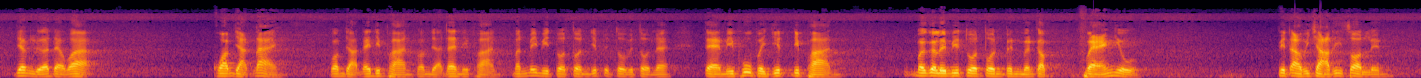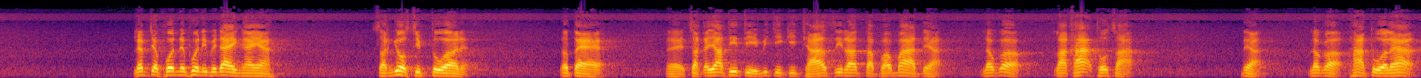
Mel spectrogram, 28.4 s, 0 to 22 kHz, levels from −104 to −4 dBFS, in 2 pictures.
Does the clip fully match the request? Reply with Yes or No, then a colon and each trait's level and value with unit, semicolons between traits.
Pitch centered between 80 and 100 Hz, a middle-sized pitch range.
No: low, 125 Hz; average, 4.7 semitones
